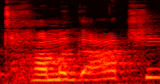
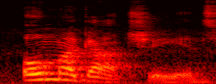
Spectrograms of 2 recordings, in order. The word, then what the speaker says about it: Tamagotchi: since fifth grade and instead of Tamagotchi remember Tamagotchi oh yes he would say omagachi oh my God that's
